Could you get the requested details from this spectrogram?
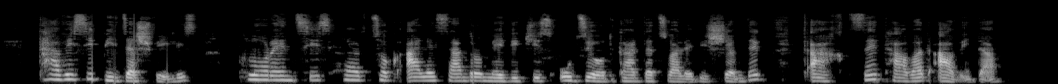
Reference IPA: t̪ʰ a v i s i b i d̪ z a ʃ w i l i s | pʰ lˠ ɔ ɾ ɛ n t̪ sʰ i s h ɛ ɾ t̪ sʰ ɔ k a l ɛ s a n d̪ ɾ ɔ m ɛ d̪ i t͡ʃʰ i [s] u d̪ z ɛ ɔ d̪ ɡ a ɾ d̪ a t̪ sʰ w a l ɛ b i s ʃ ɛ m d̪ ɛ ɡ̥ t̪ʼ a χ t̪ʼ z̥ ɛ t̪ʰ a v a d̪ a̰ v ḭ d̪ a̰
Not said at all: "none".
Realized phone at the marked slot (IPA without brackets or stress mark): s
